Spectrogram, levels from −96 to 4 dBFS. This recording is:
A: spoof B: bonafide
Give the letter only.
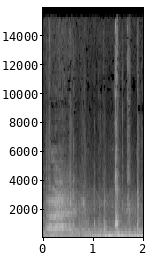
B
